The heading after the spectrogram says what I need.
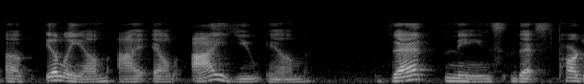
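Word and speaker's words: ileum: excuse me i-l-i-u-m yes sometimes in medical terms the words are pronounced the same spelled differently and have a different meaning so the spelling of Ilium i-l-i-u-m that means that's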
